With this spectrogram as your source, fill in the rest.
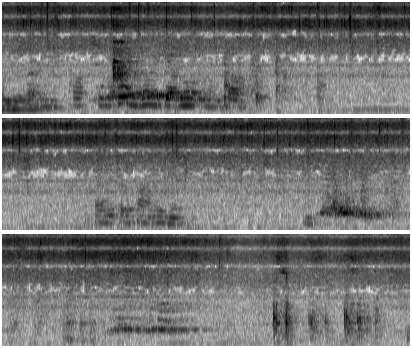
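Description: Ginger, garlic and crushed onion frying in a pan for prawn curry, giving a steady close sizzle with bursts of stirring and a short splashy, watery stretch, while a voice talks intermittently.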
